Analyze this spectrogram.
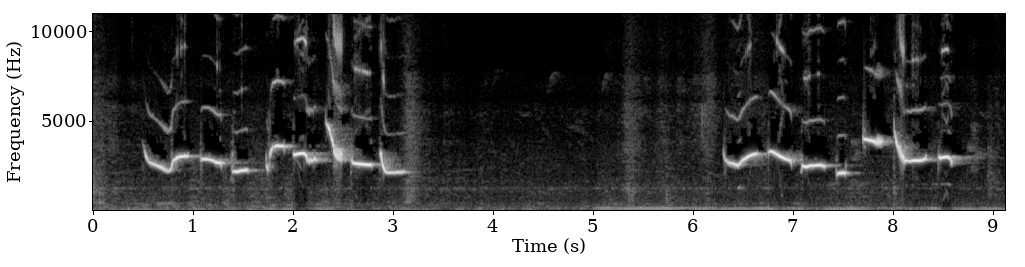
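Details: Oriental magpie-robin delivering rapid whistled song: a string of bright, slurred notes in quick succession, a pause with low rumbling background noise, then another fast phrase of rising and dipping whistles.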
